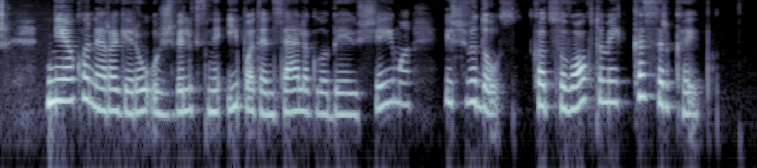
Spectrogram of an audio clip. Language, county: Lithuanian, Panevėžys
